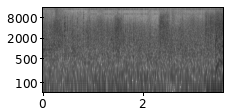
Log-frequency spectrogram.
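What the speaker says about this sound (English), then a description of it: "Put a bomb down." Bomb detonation in Monster Hunter Freedom Unite, a dense sustained rumbling blast with heavy low-end boom filling the whole stretch, loud and continuous.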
